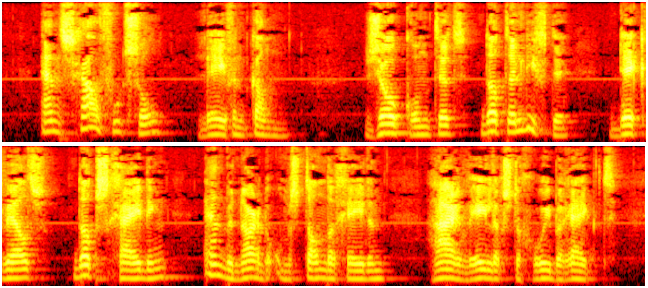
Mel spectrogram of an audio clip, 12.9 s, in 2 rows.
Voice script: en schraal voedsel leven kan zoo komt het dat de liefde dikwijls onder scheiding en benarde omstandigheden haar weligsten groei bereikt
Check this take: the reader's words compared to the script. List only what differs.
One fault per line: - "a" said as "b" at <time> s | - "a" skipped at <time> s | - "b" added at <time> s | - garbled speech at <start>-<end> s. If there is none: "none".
- "onder" said as "dat" at 7.1 s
